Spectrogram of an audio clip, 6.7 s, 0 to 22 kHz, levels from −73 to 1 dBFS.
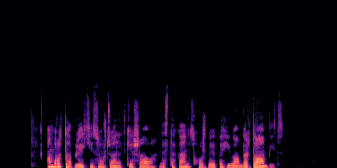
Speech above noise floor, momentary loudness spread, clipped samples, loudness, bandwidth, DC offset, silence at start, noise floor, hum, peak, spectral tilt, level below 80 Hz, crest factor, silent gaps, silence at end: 55 dB; 11 LU; under 0.1%; -21 LUFS; 9.8 kHz; under 0.1%; 0.95 s; -75 dBFS; none; -2 dBFS; -6.5 dB/octave; -54 dBFS; 20 dB; none; 1.1 s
